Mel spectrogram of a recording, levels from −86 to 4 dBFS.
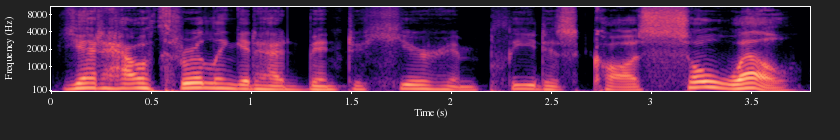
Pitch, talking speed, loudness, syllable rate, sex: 145 Hz, 220 wpm, -19 LUFS, 4.4 syllables/s, male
